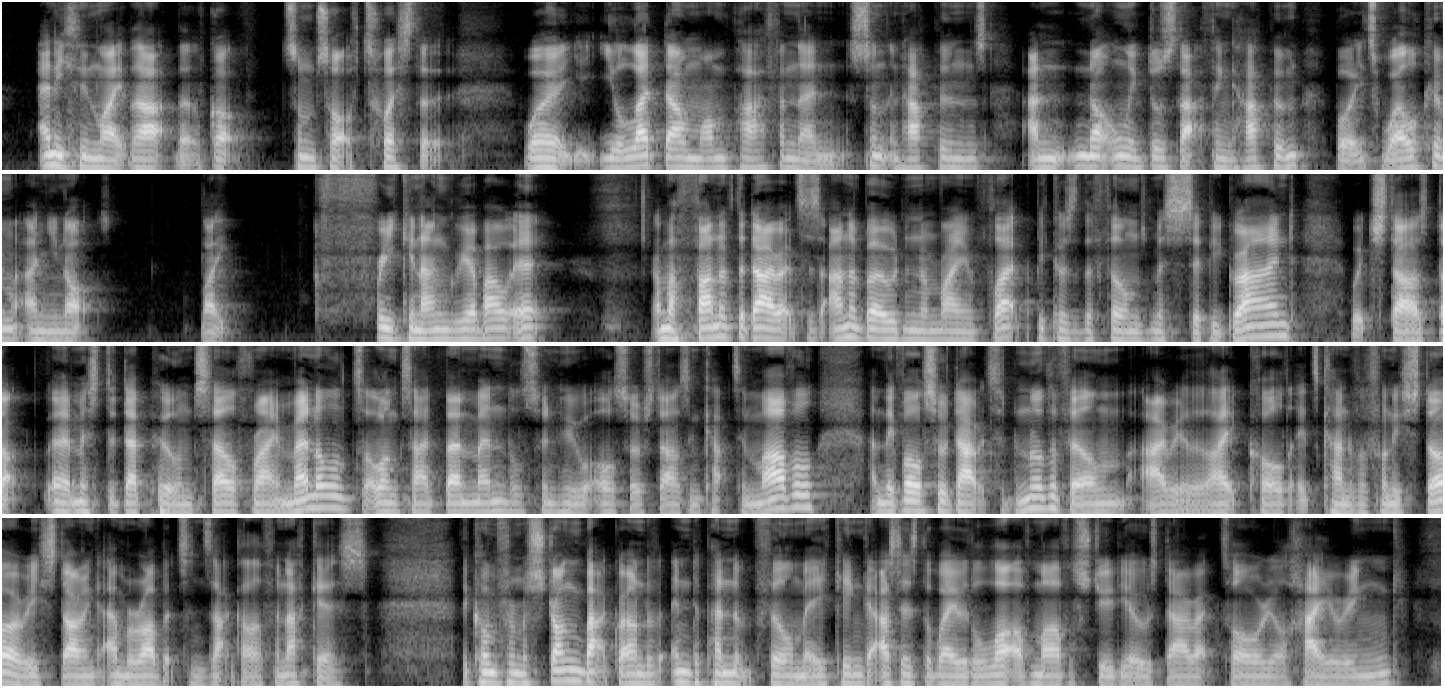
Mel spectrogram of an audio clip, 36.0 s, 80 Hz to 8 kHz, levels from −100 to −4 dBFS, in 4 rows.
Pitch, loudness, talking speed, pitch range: 110 Hz, -24 LUFS, 195 wpm, 105-125 Hz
